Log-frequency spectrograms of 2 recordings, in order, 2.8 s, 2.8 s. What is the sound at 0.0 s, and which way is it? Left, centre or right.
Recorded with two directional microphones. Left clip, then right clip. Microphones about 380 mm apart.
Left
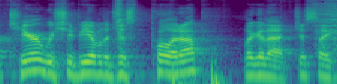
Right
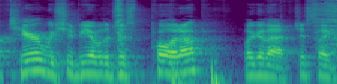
Speech, centre.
